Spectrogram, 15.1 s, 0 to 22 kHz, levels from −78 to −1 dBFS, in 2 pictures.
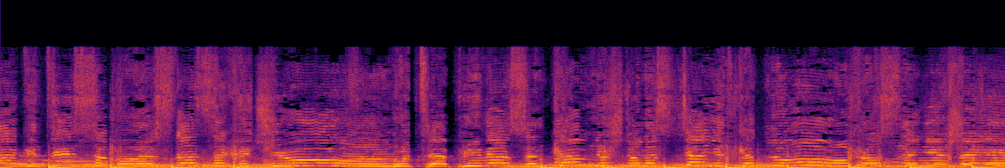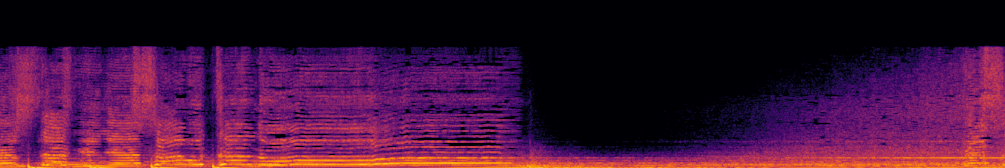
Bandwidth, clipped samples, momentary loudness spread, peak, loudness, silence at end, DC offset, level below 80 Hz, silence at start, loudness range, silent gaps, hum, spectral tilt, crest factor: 16 kHz; under 0.1%; 8 LU; -6 dBFS; -18 LUFS; 0 s; under 0.1%; -22 dBFS; 0 s; 5 LU; none; none; -5 dB/octave; 10 dB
